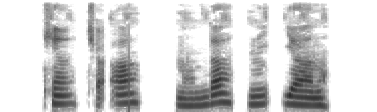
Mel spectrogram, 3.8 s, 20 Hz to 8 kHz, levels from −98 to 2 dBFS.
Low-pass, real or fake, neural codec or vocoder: 7.2 kHz; real; none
